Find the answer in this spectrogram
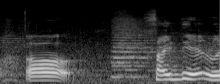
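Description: A short, steady car horn toot of about half a second, a second in, quieter than a man's voice speaking briefly before and after it.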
